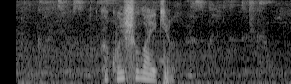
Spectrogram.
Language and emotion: Russian, neutral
